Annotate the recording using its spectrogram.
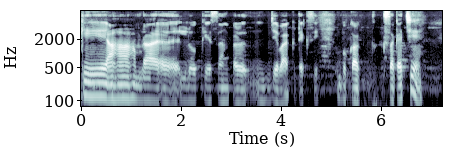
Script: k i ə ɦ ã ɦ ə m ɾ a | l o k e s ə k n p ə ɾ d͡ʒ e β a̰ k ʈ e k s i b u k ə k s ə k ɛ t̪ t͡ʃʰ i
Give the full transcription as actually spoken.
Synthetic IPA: k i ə ɦ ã ɦ ə m ɾ a | l o k e s ə n p ə ɾ d͡ʒ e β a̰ k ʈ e k s i b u k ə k s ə k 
